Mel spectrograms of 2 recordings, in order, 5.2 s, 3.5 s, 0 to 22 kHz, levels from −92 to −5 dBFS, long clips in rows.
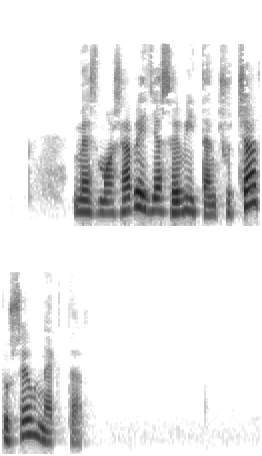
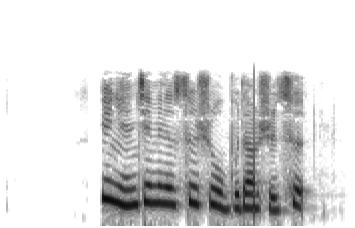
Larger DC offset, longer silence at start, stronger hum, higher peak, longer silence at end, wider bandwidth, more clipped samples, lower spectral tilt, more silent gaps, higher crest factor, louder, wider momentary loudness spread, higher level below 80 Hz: neither; second, 0.7 s vs 1 s; neither; about the same, -2 dBFS vs -4 dBFS; first, 1.8 s vs 0.5 s; first, 11.5 kHz vs 7.2 kHz; neither; about the same, -5.5 dB/octave vs -4.5 dB/octave; neither; first, 24 dB vs 14 dB; second, -24 LUFS vs -17 LUFS; first, 16 LU vs 7 LU; second, -78 dBFS vs -64 dBFS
